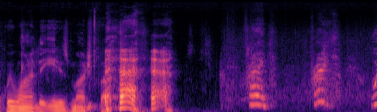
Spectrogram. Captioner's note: Danny laughs loudly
